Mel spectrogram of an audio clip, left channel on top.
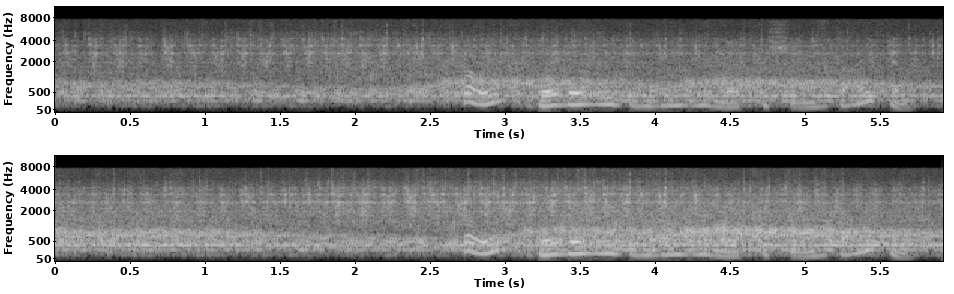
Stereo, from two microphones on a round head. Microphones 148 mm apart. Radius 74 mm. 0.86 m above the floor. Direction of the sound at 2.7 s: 50° left (ahead or behind).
